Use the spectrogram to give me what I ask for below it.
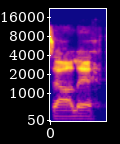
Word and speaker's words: Salih: it's okay everyone mispronounces it's pronounced Sala but I've gone salia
